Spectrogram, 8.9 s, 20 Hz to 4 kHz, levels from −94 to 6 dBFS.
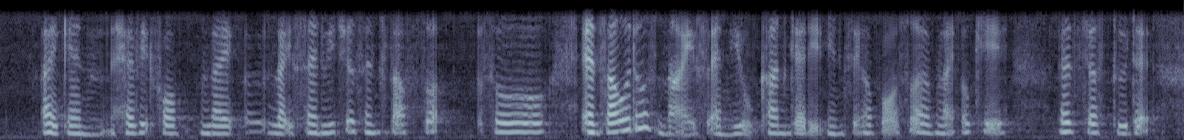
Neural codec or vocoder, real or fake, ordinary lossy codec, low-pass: vocoder, 44.1 kHz, 80 mel bands, Vocos; fake; none; 3.6 kHz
